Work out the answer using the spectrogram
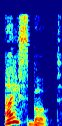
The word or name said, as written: iceboat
